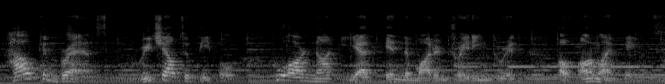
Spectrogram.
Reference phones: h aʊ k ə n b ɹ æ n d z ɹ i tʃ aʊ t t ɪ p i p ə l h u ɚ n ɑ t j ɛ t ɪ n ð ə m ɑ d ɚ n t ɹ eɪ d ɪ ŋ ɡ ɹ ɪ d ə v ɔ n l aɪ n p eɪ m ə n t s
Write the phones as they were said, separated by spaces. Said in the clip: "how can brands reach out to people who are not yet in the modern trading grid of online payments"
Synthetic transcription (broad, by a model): h aʊ k ə n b ɹ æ n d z ɹ i tʃ aʊ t t ɪ p i p ə l h u ɚ n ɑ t j ɛ t ɪ n ð ə m ɑ d ɚ n t ɹ eɪ d ɪ ŋ ɡ ɹ ɪ d ə v ɔ n l aɪ n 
